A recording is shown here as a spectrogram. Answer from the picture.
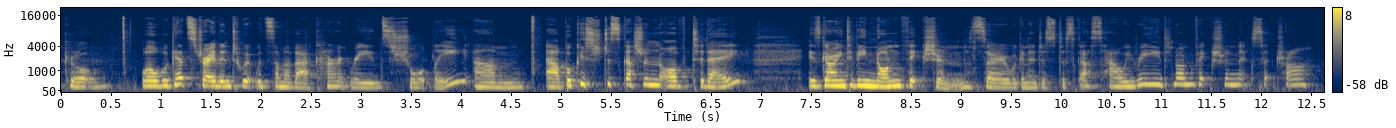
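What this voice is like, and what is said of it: Slight English accent from Australian speaker. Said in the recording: “I have a bit of an English accent today because we were mucking around before ... I'm trying to go back to Australian.”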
